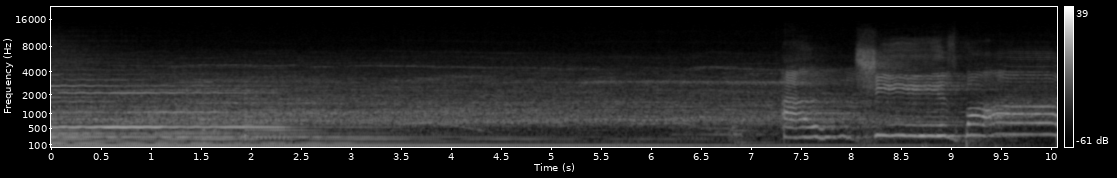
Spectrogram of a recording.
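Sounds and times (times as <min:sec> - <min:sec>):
faint electric guitar notes: 0:00.0 - 0:04.6
band music: 0:00.0 - 0:05.2.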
